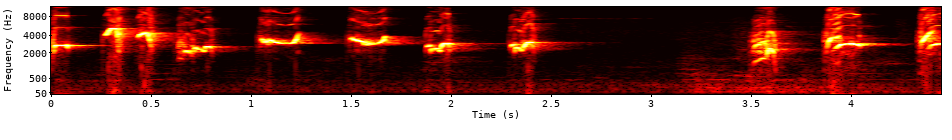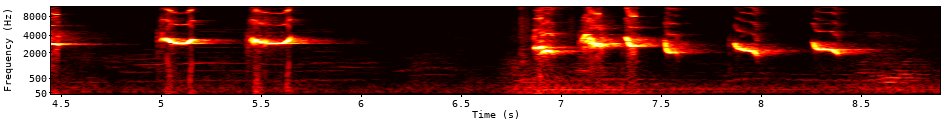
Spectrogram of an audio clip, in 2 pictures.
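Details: ['Cucak ijo, the greater green leafbird, singing a lure song meant to excite juvenile and freshly caught birds into song. Three bursts of emphatic whistled notes, each note slurring downward, are separated by short silences.']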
